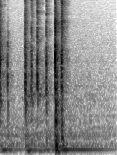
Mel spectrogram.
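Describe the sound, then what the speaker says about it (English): Quick burst of about six close key taps on a computer keyboard numpad entering a measurement, crisp and evenly spaced, ending with a slightly firmer press, with no one speaking. "you can then adjust it by typing a measurement in on the numpad"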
